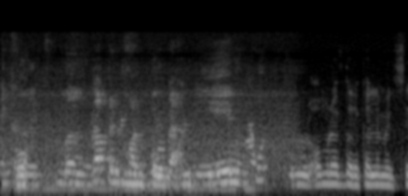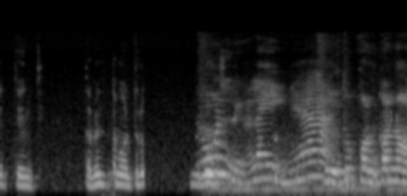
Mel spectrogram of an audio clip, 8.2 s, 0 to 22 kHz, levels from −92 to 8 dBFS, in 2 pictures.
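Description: Echo leak runs from the start to 3.05 s. A faint second copy of the speech trails the original by about 0.24 s, sitting roughly 20 dB below it. The likely cause is a far end playing the call over a loudspeaker, where the echo canceller left part of what its microphone caught. That residue was sent back, so the talker's own voice returns a quarter second late as a ghostly shadow.

Speech suppressed in double talk appears inside that same stretch, as dips at 0.10 to 0.16 s, 0.98 to 1.56 s and 1.77 to 2.93 s. The first is a tiny notch. The next two are longer: about half a second, then about a second of speech pulled down by around 10 to 15 dB. While both ends are active, the echo canceller likely cannot tell the local talker from the returning echo and attenuates everything, so the voice sinks and loses presence in patches.

A short stall from a late packet follows at 5.09 to 5.16 s. A packet arrived about 50 ms behind schedule and the jitter buffer emptied. 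The receiver held the last sound for roughly 50 ms, then resumed where it stopped. Nothing is lost, but one sound lingers unnaturally with a slight buzzy sameness.

Short concealed packet loss comes straight after, at 5.18 to 5.22 s. About 20 ms of audio never reached the decoder, and the receiver patched the gap by extending the preceding sound and blending back in. The result is a quick smear or wobble where a small piece of the speech is simply missing.

Speech suppressed in double talk returns from 6.32 s to the end of the clip, and this time much more severely, with the voice pushed down by something like 30 dB, close to vanishing. Within it, at 6.38 to 6.46 s, the echo leak briefly surfaces again, the same roughly 0.24 s delayed, faint copy slipping through.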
